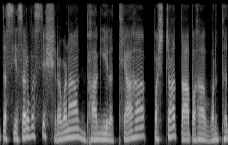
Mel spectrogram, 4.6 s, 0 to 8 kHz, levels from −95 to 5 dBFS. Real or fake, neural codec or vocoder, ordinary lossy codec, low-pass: fake; codec, 16 kHz, 8 kbps, FunCodec, trained on Chinese and English, 25 frames a second; none; 7.2 kHz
